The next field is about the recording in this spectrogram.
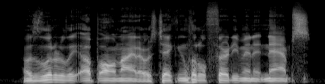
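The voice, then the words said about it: Tired, worn-out voice. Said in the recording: “hear it in my voice ... I'm a little out of sorts this evening. I was up all night.”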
